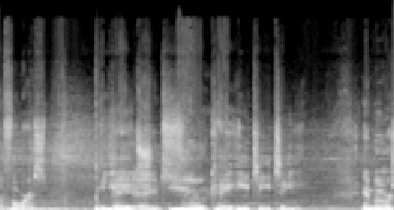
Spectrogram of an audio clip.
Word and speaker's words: Phuket: Okay, spell it for us. P-H-U-K-E-T-T.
